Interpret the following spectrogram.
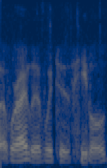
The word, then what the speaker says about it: Hilo: Well, you mentioned Hawaii, and you mentioned the city where I live, which is Hilo. The I's are pronounced like E's in Hawaiian language.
